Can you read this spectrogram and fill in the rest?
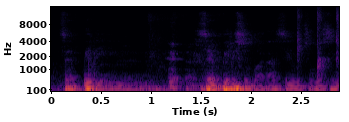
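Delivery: low-pitched, mildly resigned concession; retold surrender. Husband yielding to wife after their argument, mock defeated. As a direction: give in, voice dropped low. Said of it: "Detik itu saya nyerah".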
